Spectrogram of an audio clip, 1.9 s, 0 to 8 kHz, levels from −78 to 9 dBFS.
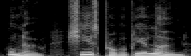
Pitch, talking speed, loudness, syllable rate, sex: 155 Hz, 190 wpm, -15 LUFS, 6.5 syllables/s, male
